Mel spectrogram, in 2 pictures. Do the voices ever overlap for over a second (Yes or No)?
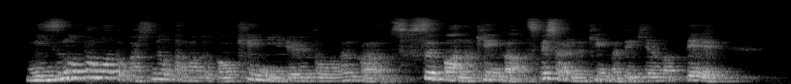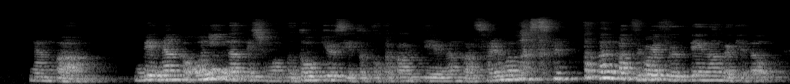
No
